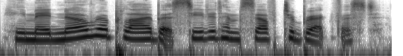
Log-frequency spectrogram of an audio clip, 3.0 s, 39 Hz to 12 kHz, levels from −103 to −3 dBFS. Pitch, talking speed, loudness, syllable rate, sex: 225 Hz, 180 wpm, -16 LUFS, 4.6 syllables/s, female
